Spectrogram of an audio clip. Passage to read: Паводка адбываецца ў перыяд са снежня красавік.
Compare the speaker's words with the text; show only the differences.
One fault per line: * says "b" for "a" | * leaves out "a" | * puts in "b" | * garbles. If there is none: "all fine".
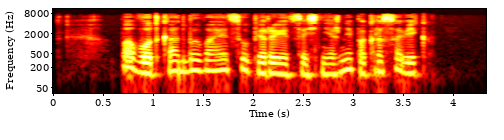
* puts in "па"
